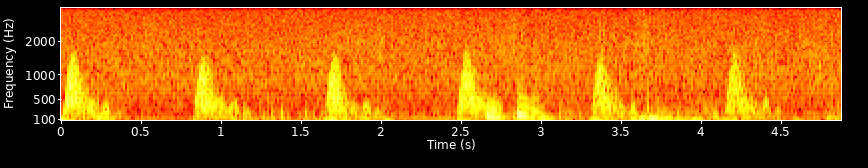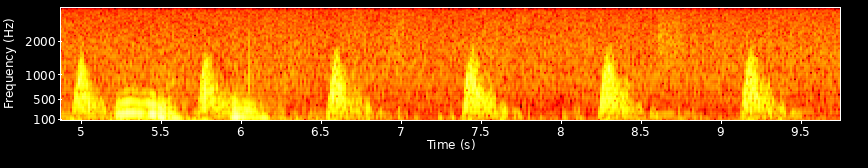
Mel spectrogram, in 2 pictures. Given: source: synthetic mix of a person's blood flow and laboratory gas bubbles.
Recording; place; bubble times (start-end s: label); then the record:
Doppler ultrasound of blood flow; subclavian vein
no bubbles
From the record:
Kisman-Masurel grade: 000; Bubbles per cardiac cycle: 0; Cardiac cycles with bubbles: 0%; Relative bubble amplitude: no bubbles discernible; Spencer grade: 0 (complete lack of bubble signals)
